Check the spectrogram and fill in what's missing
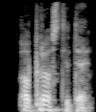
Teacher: Did you hear the rolling R sound in this word?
